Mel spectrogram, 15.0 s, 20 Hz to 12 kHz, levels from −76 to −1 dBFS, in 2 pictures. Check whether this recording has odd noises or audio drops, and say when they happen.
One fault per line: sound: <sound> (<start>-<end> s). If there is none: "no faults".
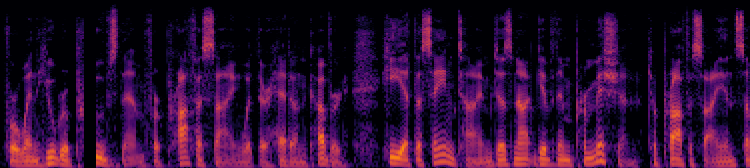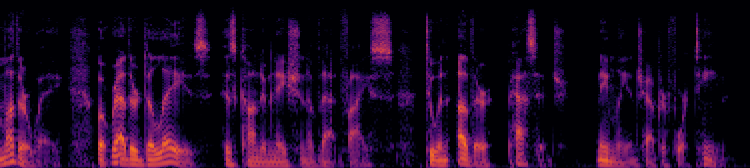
sound: dropout (0.8-1.0 s)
